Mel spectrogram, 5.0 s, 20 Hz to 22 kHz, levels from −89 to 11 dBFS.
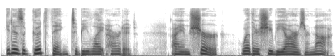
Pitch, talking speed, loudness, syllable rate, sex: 185 Hz, 205 wpm, -19 LUFS, 5.0 syllables/s, female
